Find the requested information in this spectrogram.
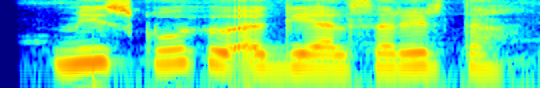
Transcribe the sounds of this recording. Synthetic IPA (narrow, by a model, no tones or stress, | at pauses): miːskʰʊwʊħuːʔɐɡjaːlsɐɾiːrt̪ʰɐ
